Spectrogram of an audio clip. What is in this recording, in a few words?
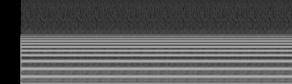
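Dispatch, p25; WSO DISP 1; wake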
